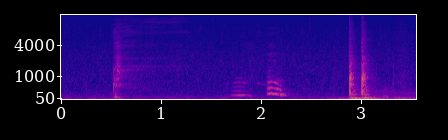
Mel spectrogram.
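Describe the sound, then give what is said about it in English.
Steady rain hisses throughout, with a few sharp, loud splashing taps standing out above the wash. Brief murmured voice sounds come through faintly in the middle. “With the rainwater? With the rain.”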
